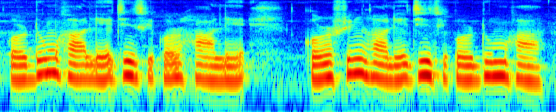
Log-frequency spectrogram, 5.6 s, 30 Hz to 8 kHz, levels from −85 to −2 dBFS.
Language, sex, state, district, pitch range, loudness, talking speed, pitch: Mizo, female, Mizoram, Aizawl, 155-185 Hz, -15 LUFS, 170 wpm, 160 Hz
